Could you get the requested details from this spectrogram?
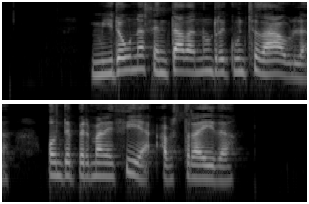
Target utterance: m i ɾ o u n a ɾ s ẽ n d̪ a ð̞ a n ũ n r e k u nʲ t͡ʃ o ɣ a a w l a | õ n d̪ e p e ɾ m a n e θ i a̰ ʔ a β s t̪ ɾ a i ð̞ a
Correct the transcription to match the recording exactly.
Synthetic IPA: m i ɾ o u n a s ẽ n t̪ a ð̞ a n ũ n r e k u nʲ t͡ʃ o ð a a w l a | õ n d̪ e p e ɾ m a n e θ i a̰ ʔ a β s t̪ ɾ a i ð̞ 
